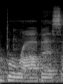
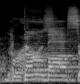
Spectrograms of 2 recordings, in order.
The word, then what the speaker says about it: Barabbas: Or Barabbas. I don't know. Barabbas. That's how they pronounce it in Passion of the Christ.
